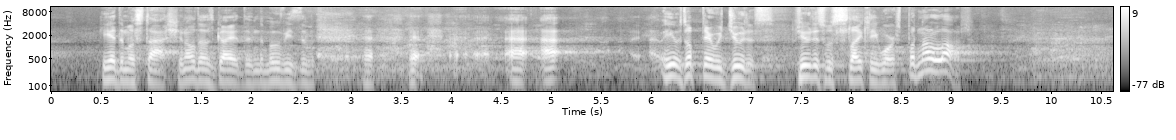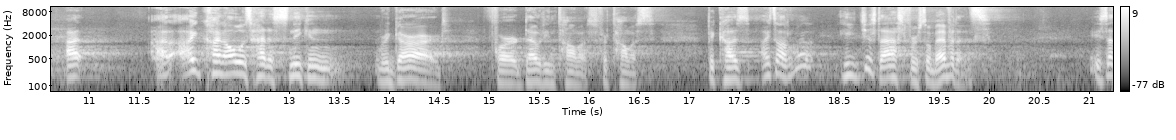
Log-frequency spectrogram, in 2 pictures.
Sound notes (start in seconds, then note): 2.6 laughter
